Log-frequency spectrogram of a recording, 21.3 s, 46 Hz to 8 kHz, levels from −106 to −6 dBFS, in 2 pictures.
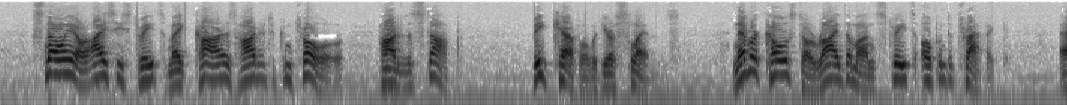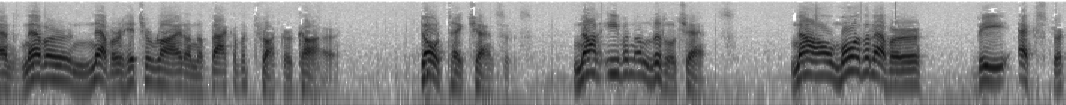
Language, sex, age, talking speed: English, male, 60-79, 155 wpm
